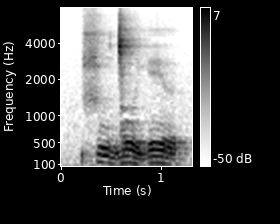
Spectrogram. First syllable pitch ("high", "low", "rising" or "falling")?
falling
